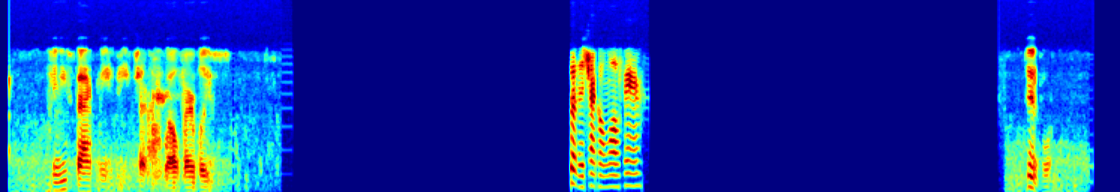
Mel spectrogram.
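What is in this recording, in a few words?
Raleigh Police Northeast District Dispatch; wake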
